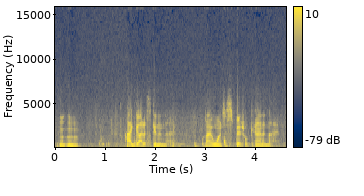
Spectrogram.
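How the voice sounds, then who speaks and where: A man's voice: low voice, normal speed. An actor playing a bold, courteous young frontiersman with folksy phrasing in an old-time radio Western. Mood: determined, easygoing. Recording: noisy old radio drama recording.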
